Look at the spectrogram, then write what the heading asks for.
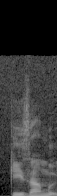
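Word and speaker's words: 刻む: Kizamu chữ Hán là chữ khắc, chữ khắc trong từ điêu khắc chô cố cự ấy, thì âm cư là đọc là kizamu.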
